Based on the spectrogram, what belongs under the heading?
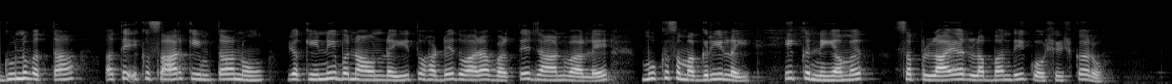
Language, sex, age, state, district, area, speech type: Punjabi, female, 45-60, Punjab, Amritsar, urban, read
